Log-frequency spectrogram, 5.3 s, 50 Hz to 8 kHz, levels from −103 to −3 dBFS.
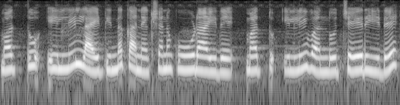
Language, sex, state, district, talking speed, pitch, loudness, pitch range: Kannada, female, Karnataka, Bidar, 135 wpm, 265 Hz, -16 LUFS, 245-280 Hz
